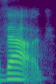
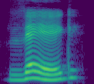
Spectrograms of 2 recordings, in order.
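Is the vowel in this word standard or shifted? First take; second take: Shifted; Standard. First: The vowel is shifted toward a shorter sound. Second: The vowel is the standard long 'ay' sound. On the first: The speaker calls it wrong. "I say vague" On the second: The speaker calls it right. "which is how it should be"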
